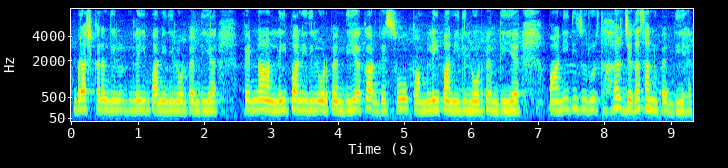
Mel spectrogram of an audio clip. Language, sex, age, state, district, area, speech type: Punjabi, female, 30-45, Punjab, Ludhiana, urban, spontaneous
